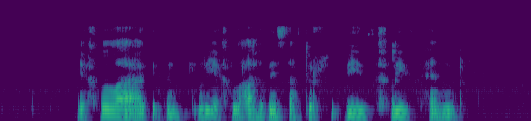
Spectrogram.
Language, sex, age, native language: Icelandic, male, 40-49, Russian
